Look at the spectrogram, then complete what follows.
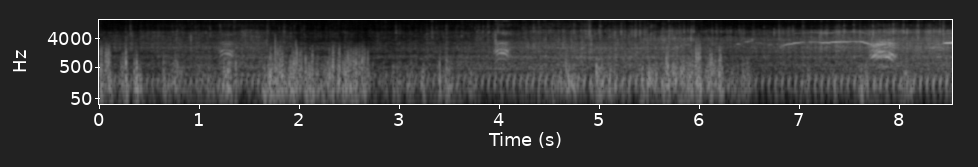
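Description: Motorcycle engine running at a steady road speed close by, with other motorcycles following. A shrill wavering whistle starts about seven seconds in.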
